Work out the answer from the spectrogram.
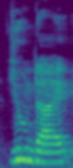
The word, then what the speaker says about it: Hyundai: Chevrolet not Chevrolet it is Chevrolet this is pronounced the same it is Hyundai it is not Hyundai or Hyundai it is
